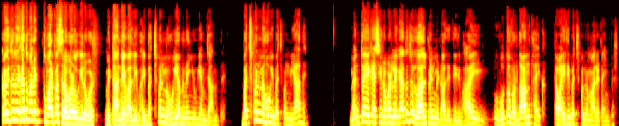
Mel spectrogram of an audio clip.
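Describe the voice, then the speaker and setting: A man's voice: high-pitched, expressive, quick pace. A young man teaching a physics lesson in a casual, chatty way, calling his students beta and bhaiya and mixing in anecdotes and little sung sound effects. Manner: sings little sound effects between points. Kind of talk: casual classroom lecture.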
